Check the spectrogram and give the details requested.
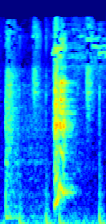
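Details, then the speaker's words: Quick run of sharp, abrupt, intense hiccups, one with a voiced gulp, over soft background music, from an adult woman during a live stream. "I have the hiccups I don't know if this game is just messing with my breathing I think it is I think it's messing with my breathing"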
